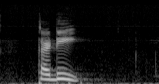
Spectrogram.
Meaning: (noun) 1. stick, staff, rod, cane, baton 2. club, cudgel, bludgeon 3. thickness 4. pestle 5. bow; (verb) 1. to grow large, full; to become stout 2. to swell 3. to become enhanced; to increase, grow
- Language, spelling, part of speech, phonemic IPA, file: Tamil, தடி, noun / verb, /t̪ɐɖiː/, Ta-தடி.ogg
